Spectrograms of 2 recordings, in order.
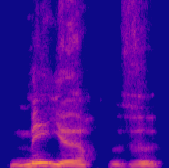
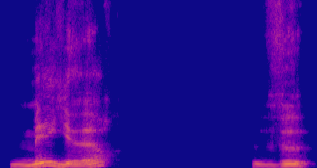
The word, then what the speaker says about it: meilleurs vœux: So this one is challenging to pronounce. Let me say it one more time with you. Meilleurs vœux. Okay, it's spelled in a very complicated way, but just to have a E sound.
